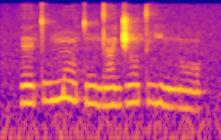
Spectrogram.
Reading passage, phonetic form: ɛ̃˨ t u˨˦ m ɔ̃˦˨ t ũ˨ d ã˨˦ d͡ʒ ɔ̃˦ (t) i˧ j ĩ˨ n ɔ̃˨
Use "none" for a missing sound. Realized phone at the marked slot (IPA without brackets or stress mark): t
